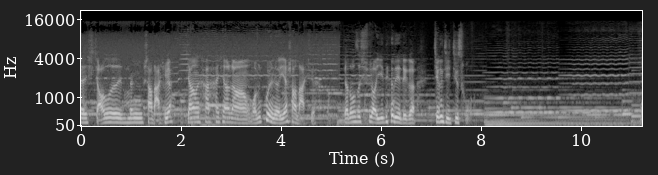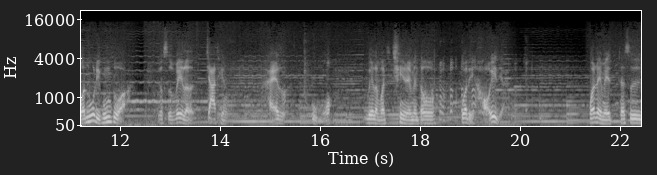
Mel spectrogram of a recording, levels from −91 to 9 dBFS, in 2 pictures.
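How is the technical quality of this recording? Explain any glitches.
There's one problem at the start. From 0 to about 5.2 s you get DECT cordless phone buzz: a nearby DECT handset or base fires a radio burst every 10 ms, the audio circuitry rectifies it, and you hear a steady, thin 100 Hz buzz full of harmonics, sitting roughly 25 dB under the main sound.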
